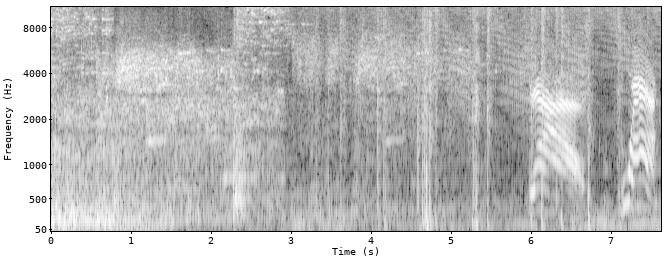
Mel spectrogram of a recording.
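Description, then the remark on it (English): A loud, rumbling explosion throwing sparks and lights up by a plane, with a burst of shattering, crashing debris and several sharp cracks, followed near the end by short rising and falling squealing tones. “You see that explosion, all those sparks and pretty lights that flew up here by the plane?”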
